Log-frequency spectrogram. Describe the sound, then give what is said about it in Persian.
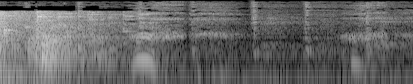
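A wardrobe mirror shatters when struck with a clock: a loud burst of breaking glass at the start, followed by a few fainter clinks and tinkles as the noise dies away. “ساعتو کوبیدم با آینه کمون. من آینه اتاق شریف رو شکستم.”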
